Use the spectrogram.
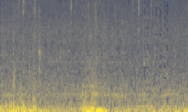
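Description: Steady rain falling in the medieval survival game Bellwright, a soft broadband hiss with low rumbling and a brief louder swell midway, no voices.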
